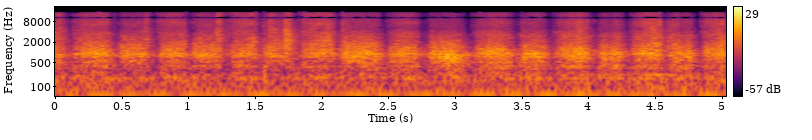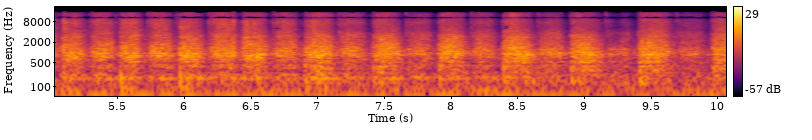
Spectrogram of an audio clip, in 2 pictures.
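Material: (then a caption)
Woven fabric. A long-handled white bristle brush scrubs the wet, foamy back side of a large flat woven fabric rug laid on plastic sheeting. It makes steady, rhythmic rasping strokes, about two per second, each a bright, wet scratchy swish.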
